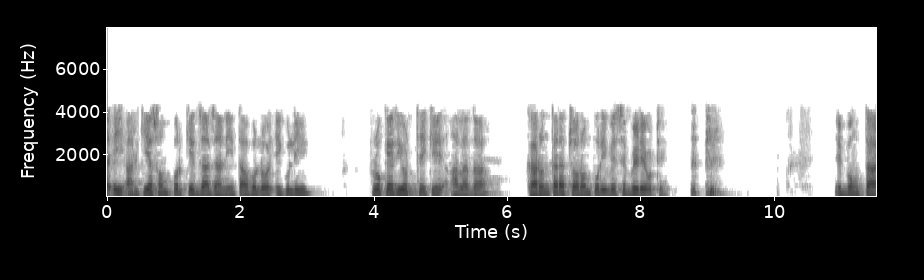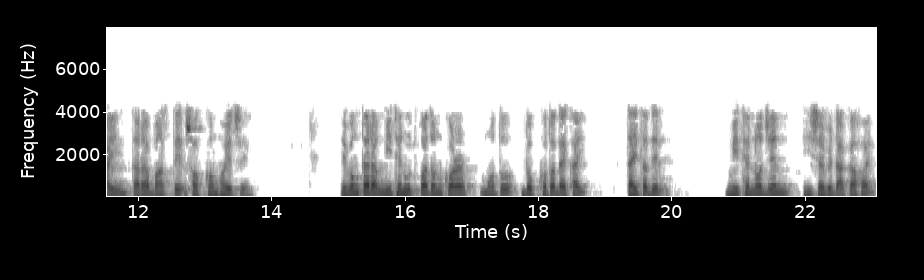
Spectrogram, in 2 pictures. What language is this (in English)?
Bangla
